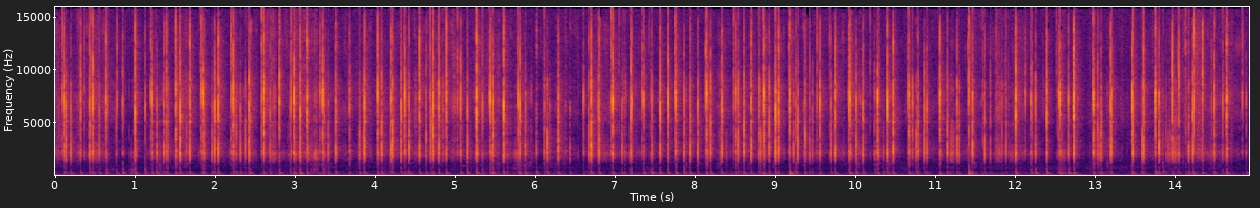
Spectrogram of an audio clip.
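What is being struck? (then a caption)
Plastic pump head of a bottle. Long acrylic nails rapidly tap on the white plastic pump head and round cap end of a hollow bottle. A continuous stream of quick, dry, bright clicks with almost no ring, like fast typing, runs steadily throughout.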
